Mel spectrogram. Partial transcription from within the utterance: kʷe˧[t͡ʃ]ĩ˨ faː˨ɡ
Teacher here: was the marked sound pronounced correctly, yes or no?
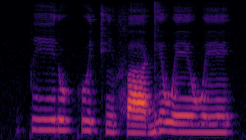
yes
